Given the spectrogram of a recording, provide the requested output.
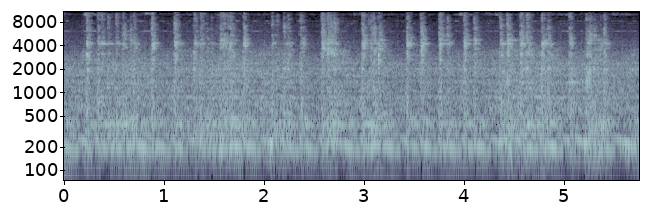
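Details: Yamaha Banshee 350cc two-stroke twin, rebuild project, first proper startup without choke: uneven idle with irregular sharp pops and misfires, running rough. Smoking from the front; owner suspects an exhaust leak.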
